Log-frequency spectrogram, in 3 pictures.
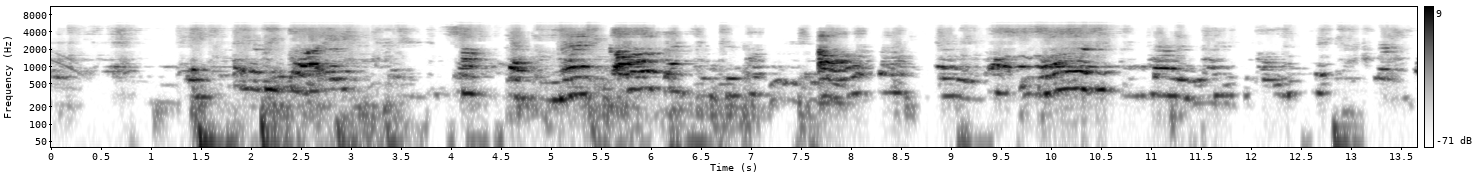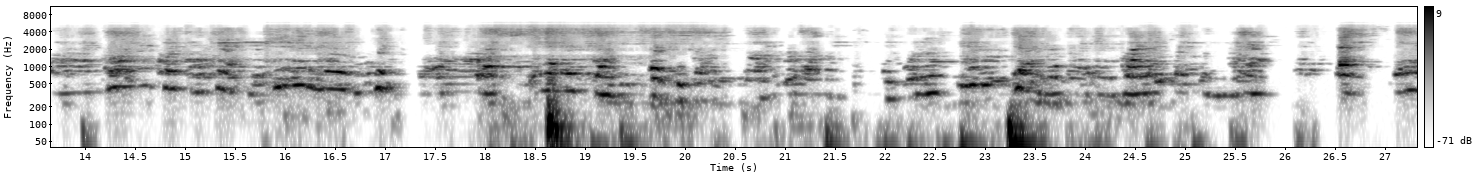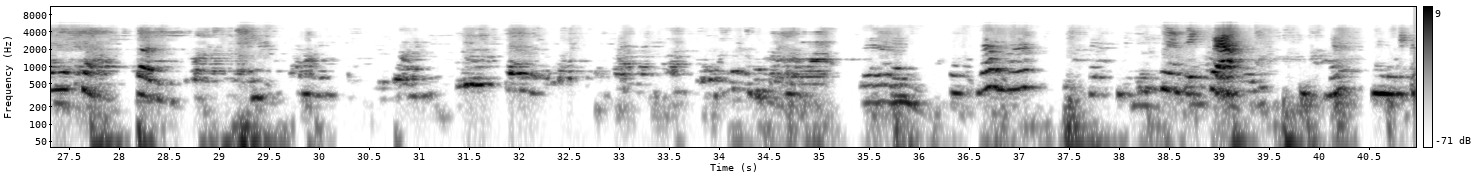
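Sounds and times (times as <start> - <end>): girl singing: 0.0 - 30.2, 30.8 - 39.4.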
